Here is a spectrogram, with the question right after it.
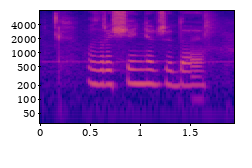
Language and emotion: Russian, neutral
